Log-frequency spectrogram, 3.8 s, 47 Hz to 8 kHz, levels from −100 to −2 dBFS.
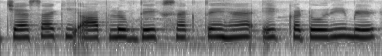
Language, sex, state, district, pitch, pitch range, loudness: Hindi, female, Bihar, Kaimur, 265 Hz, 260-275 Hz, -14 LUFS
